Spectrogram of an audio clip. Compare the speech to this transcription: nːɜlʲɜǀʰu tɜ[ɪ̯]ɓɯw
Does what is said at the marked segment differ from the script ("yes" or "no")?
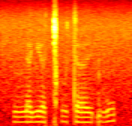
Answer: no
